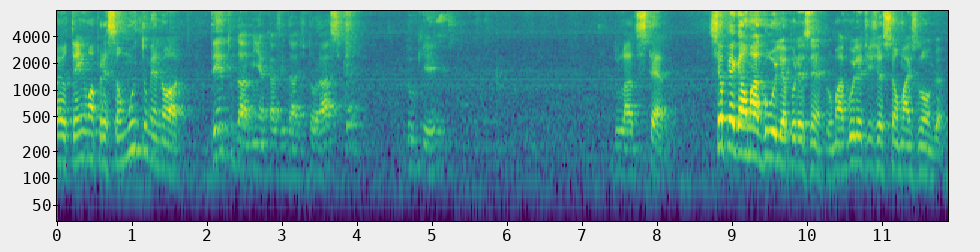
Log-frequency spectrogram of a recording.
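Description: A man's voice: mid-range voice, darkish tone, recorded from a distance. A man teaching a university class, explaining step by step as he draws and asking his students questions. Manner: explains step by step while drawing on the board, asks the class questions. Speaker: university lecturer. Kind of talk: classroom lecture. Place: lecture hall. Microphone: recorder far off in the room. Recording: echoey hall recorded from afar, noisy.

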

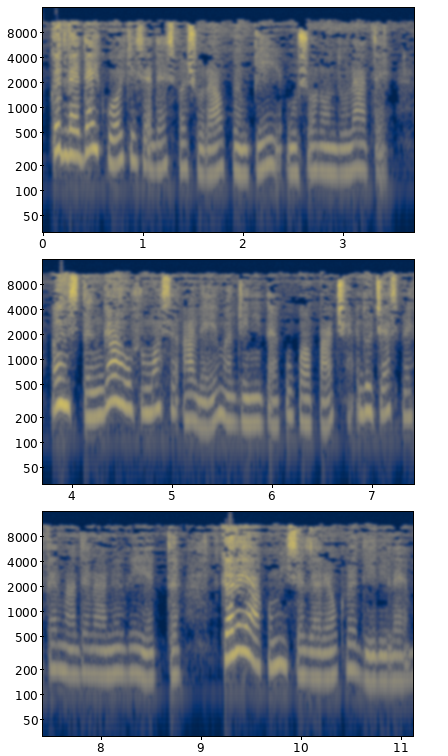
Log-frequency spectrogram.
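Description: Brief: female audiobook narrator, breathy timbre, measured scripted narration. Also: fairly low pitch, animated, dark tone. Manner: measured storytelling.

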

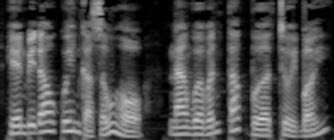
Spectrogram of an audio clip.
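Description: A man narrating a story in an expressive, dramatic audiobook reading. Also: on the high side, a little fast, dry recording, studio quality.

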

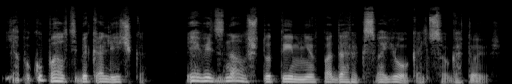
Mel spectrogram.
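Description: A man's voice: medium pitch, sing-song, normal speed, gravelly, husky, no room sound, studio quality, pitched above the performer's own voice, full character voice. Meek old man, as a male narrator. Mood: sheepish. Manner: soft, sheepish, excusing himself. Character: elderly man, meek and apologetic. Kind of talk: audiobook character voice.

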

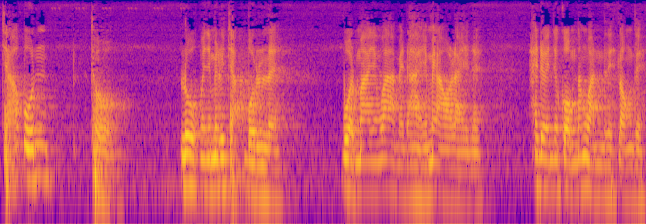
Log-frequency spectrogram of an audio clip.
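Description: A man's voice: medium pitch, steady tone, moderate pace, pauses often, fairly bright tone. A man, a Buddhist monk, giving an informal Dharma talk in a blunt, outspoken way. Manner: blunt and outspoken, with frank everyday speech. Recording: echoey room with faint noise.

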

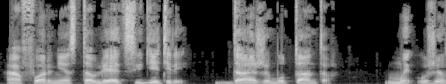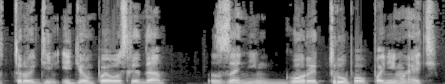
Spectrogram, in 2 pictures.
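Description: A man voicing a calm, sarcastic blind male stalker in an audiobook, taunting and lecturing his companions and enemies. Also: on the low side, moderate pace, no room sound, studio quality. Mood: persuasive. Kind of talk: audiobook character voice.

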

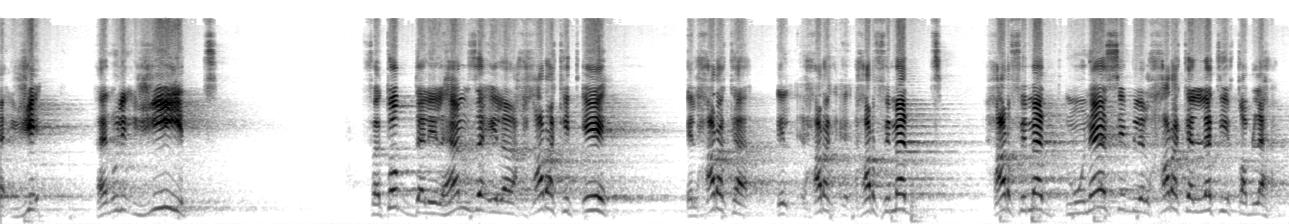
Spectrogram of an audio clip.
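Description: A man's voice: sits high, sharp tone. A man with an Egyptian Arabic accent, a sheikh teaching Quran sciences, quizzing his listeners with repeated questions and sounding out pronunciations. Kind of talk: religious lesson explaining a text. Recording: long hall reverb, roomy.

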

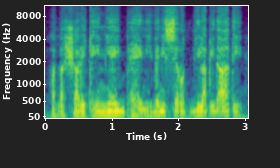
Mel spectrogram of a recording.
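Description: A man voicing an older noblewoman who hurls bitter, scornful insults in a shrill, scolding tone. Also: little pitch movement, brisk, fairly bright tone, slightly rough. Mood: furious.

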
